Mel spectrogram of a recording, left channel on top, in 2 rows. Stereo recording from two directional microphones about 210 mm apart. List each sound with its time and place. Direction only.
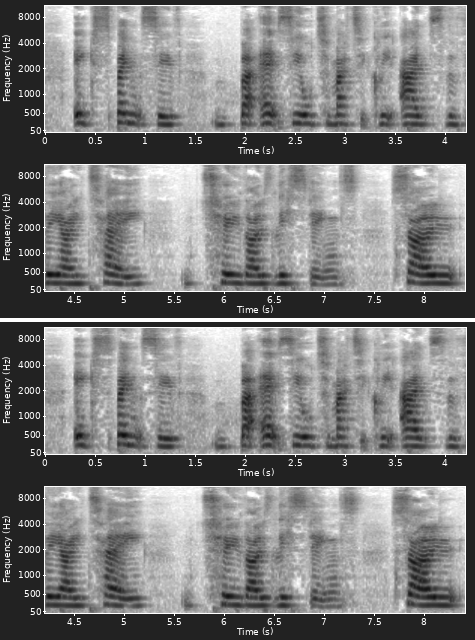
0.3 s speech: 45° left (ahead or behind)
